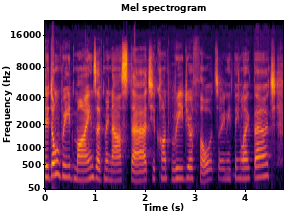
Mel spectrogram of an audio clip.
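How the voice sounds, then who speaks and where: A woman speaks with a Brazilian accent. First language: Portuguese. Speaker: neuroscience researcher. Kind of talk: lecture. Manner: clear, careful pace.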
